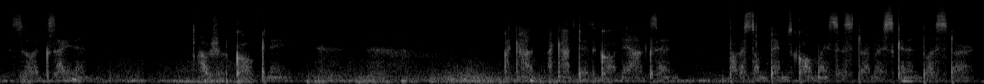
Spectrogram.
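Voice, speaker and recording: A woman's voice: normal speed, long pauses. Whispering Scottish woman, ASMR streamer. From Scotland. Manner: speaks entirely in a whisper. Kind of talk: whispered ASMR, reading and answering chat.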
